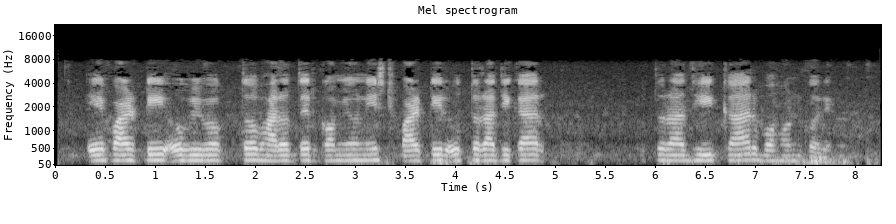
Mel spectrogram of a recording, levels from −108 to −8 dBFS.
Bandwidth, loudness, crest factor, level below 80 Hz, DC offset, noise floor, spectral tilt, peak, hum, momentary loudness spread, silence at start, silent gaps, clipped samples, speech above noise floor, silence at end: 8 kHz; -23 LUFS; 20 dB; -52 dBFS; under 0.1%; -55 dBFS; -5.5 dB/octave; -4 dBFS; none; 9 LU; 0.35 s; none; under 0.1%; 31 dB; 0.1 s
